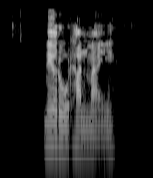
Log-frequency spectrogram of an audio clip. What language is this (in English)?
Thai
